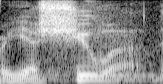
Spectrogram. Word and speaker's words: Yeshua: That's why the angels, we're told the angels spoke very specifically to Joseph that the child's name was to be Jesus, or Yeshua, the Hebrew pronunciation, because he is going to save his people from their sin.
